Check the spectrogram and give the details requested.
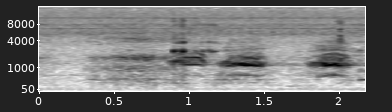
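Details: Common Raven parents, protecting fledglings, calling at dusk while harassing a bobcat: three hoarse, croaking caws spaced about half a second apart, fairly distant, over a faint hiss.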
